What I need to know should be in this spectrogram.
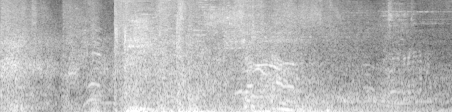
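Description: Magic blasts crash and whoosh in a fight.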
